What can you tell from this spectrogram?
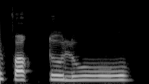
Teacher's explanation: फक, ता को जल्दी पढ़ेंगे। यहाँ हुरूफ मद्दा है लू, और आगे छोटी मद है, तो इसे 3 अलिफ के बराबर खींच के पढ़ेंगे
